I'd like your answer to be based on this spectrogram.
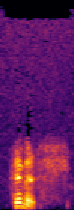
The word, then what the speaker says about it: tzimmes: Maureen wrote in and said, and I'm sorry about my mispronunciation here, what are mandelbrot and tzimmes, or T-Z-I-M-M-E-S? – Timis, mandelbrot and timis.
